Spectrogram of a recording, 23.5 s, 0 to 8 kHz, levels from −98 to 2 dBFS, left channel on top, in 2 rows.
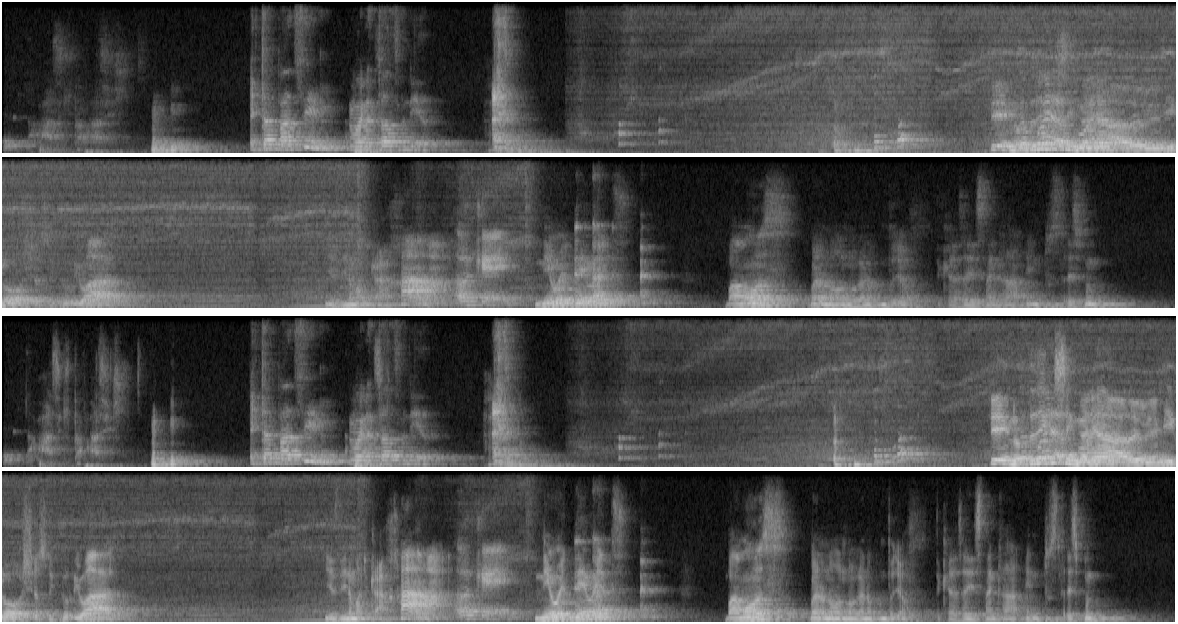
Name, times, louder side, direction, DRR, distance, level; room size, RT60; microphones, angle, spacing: voice 1, 0.3-1.2 5.0-5.1 8.3-8.4 9.9-13.0 15.0-16.2 17.1-17.8 19.0-20.8 21.1-22.7, right 3 dB, 75° right, 5 dB, 0.4 m, -26 dB
voice 2, 2.6-4.3 4.9-5.1 10.2-11.8 16.3-16.8 17.6-17.7, equal, 5° left, -1 dB, 0.5 m, -30 dB
sound 1, 5.6-17.2, left 4 dB, 45° left, 1.3 m, -42 dB
4.8 x 3.4 x 2.5 m, 1.2 s
head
